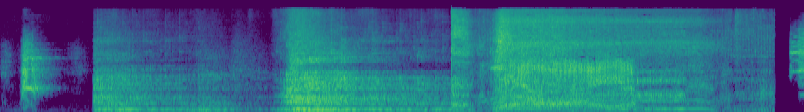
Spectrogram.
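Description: A short dog bark right at the start, then a lion growling and roaring in long, rough calls that cut off abruptly just before the end.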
